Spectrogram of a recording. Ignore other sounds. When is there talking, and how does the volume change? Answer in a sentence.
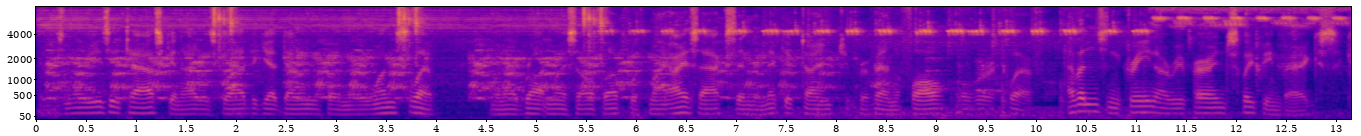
You can hear the talking from 0.0 to 13.1 s, at a steady volume.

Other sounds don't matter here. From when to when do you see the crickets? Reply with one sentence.
You can hear the crickets from 0.0 to 13.1 s.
